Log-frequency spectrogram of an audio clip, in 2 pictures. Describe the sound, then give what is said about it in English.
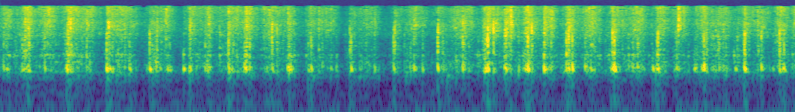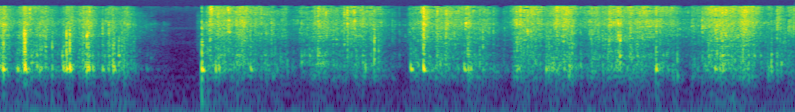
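Message cards are shaken and shuffled in a dense, rapid papery rattle that runs steadily for several seconds, breaks off briefly, then resumes less intensely. No one speaks. “All right, so I'm gonna close my eyes and shuffle these messages and pick one that you guys need to hear right now, and then that's a wrap for the episode.”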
